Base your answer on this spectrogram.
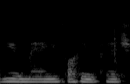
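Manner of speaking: put-on tearful outburst. Retelling a scene where Jesse holds a gun: imitating Jesse crying. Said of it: "he's crying".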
